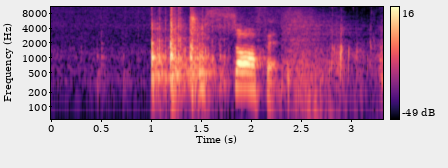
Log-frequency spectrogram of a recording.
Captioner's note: tongs clang; bag crinkles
